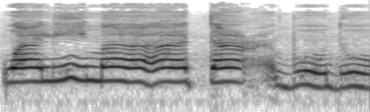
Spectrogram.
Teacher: Mim mati bertemu waw. Tak boleh dengung.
